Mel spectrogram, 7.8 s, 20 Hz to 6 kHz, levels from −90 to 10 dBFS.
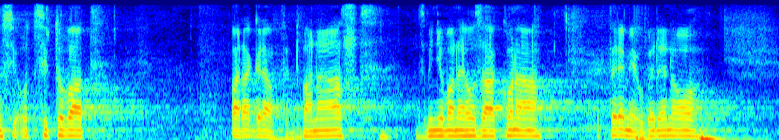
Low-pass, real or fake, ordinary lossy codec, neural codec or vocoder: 5.4 kHz; real; MP3, 48 kbps; none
